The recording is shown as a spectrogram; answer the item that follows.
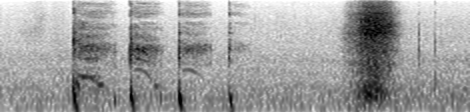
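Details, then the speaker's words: Acted cough of a woman role-playing a summer cold caught at a daycare: four short, dry cough bursts then a sniff or breath out, with blocked nose, while her back is patted to ease the cough. "Why are you patting my back? Oh, thank you. That helps to ease like a person's cough or whatever."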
